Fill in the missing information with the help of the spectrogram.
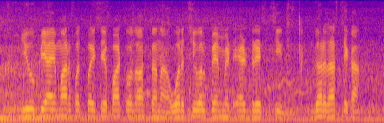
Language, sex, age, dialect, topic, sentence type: Marathi, male, 18-24, Standard Marathi, banking, question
